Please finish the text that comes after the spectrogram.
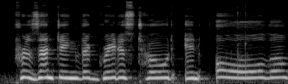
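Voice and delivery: high, loud announcer voice; strange faraway voice. A narrator's reading. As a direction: announce it grandly from afar. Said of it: "A strange voice from far away said".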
